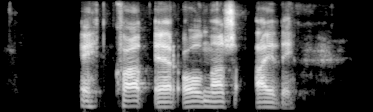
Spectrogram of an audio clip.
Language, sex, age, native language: Icelandic, male, 50-59, Icelandic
